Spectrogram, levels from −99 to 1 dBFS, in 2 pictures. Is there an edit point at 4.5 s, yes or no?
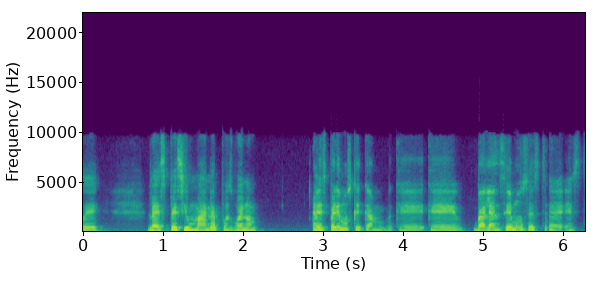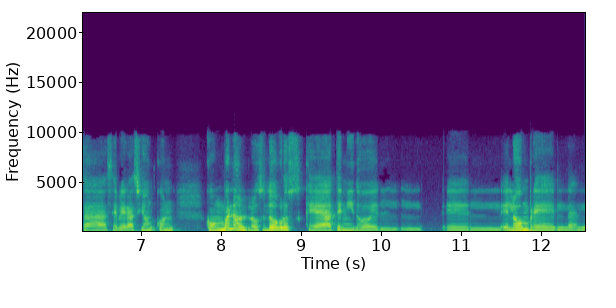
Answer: no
